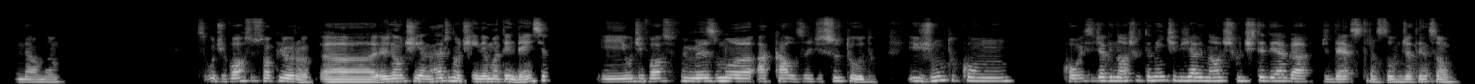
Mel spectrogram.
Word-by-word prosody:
Não, 120 -1 -3
não. 110 -1 -6 1.4
S - - -15
o 145 - -4
divórcio 145 +4 -1
só 150 -2 -1
piorou, 140 -7 +2
hã, 115 0 +4
eu 125 - +5
não 140 0 +3
tinha 145 -3 +2
nada, 150 +5 -1
não 155 -3 +3
tinha 140 -1 -1
nenhuma 130 -1 +3
tendência 135 +8 +2 0.5
e 130 0 0
o 140 - +1
divórcio 145 +1 -2
foi 160 - -3
mesmo 150 +1 +3
a 145 -1 +1
causa 140 -1 -2
disso 140 +4 -2
tudo. 125 -5 +1 0.3
E 155 - -3
junto 185 +6 -2
com 155 -1 -1 0.5
com 145 -1 -1
esse 155 +2 -9
diagnóstico 170 +1 0
eu - - -13
também 180 +1 +1
tive 180 -2 -3
diagnóstico 165 -1 +1
de 160 0 -1
TDAH, 160 -5 0
de 125 - -9
déficit 130 +1 -1
transtorno 125 -1 -2
de 125 - +1
atenção. 125 -3 -2
145 Hz, 170 wpm, -22 LUFS, 130-160 Hz, 1.4 s, eu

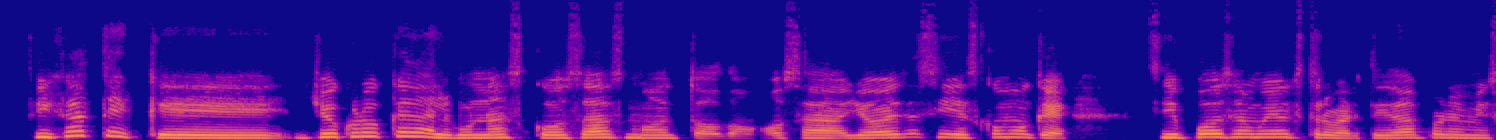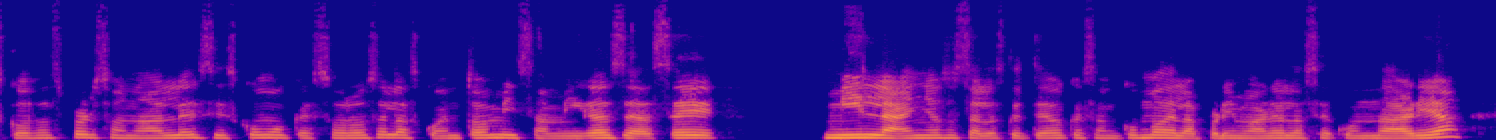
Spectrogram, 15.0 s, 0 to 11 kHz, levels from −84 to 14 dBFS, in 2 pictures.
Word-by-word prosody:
Fíjate 330 +2 +2
que 210 -3 +3
yo 270 +7 +2
creo 310 +1 +1
que 330 - +2
de 315 - +4
algunas 225 -2 +2
cosas, 230 +1 +1
no 210 -2 -1
de 210 - -4
todo, 180 -2 -6
o 195 - -7
sea, 195 -1 0
yo 205 +3 -1
a - - +3
veces 245 +3 -1
sí 255 0 -3
es 230 -3 -1
como 255 -1 -3
que 200 -5 +2 0.4
sí 240 0 +1
puedo 260 +4 +4
ser 255 0 -1
muy 255 0 -1
extrovertida, 210 -3 -2
pero 230 +1 -3
en 215 - -2
mis 200 -2 -5
cosas 200 +1 -7
personales, 210 -2 -3
sí 205 - -5
es 200 - -9
como 220 -1 -3
que 195 0 -9
solo 200 +2 -5
se 230 - -4
las 220 -3 -2
cuento 195 +1 -6
a 210 - +1
mis 215 -2 -1
amigas 185 +3 -1
de 190 - +2
hace 205 +3 +2 0.5
1000 220 +1 +7
años, 200 +1 +4
o 205 - -4
sea, 195 - -4
los 185 0 -6
que 195 - -7
te 190 - -7
digo 195 +1 -4
que 205 - -7
son 190 -1 -10
como 210 +3 -2
de 205 - +2
la 180 -2 -3
primaria 185 +1 -4
o - - -3
la 195 - -4
secundaria, 185 +8 +1
210 Hz, 240 wpm, -19 LUFS, 195-230 Hz, 0.5 s, 1000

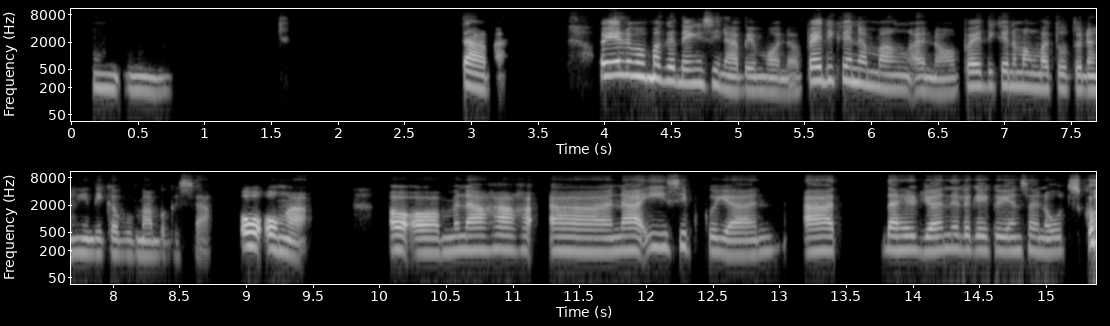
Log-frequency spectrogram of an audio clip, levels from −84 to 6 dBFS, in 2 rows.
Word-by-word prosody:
Mm. 175 -4 -10 2.2
Tama. - - +4 0.7
Hoy, 360 +2 +9
alam 380 -1 +4
mo - - +4
maganda 280 -6 +2
yung 250 - -5
sinabi 180 -6 -4
mo 165 -1 -5
'no. 155 - -9
Puwede 285 +1 +4
ka 290 -1 -1
namang 205 -7 -4
ano, 160 -2 -6
puwede 220 +2 -1
ka 225 0 -5
namang 215 -1 -4
matuto 195 -1 -6
ng 180 -1 -2
hindi 175 -1 -7
ka 175 - -5
bumabagsak. 160 -2 -8 0.2
Oo 245 -3 +7
nga, 160 - +2 0.6
oo 185 -4 +6 0.2
nakaka 210 +1 +2 0.2
ah, 190 -1 +1
naisip 230 +3 0
ko - - -11
'yan 170 +1 -3 0.2
at 200 +1 +3 0.3
dahil 210 0 +1
diyan 200 +1 0
nilagay 210 -2 -3
ko 205 - -5
'yan 200 0 -3
sa 200 -2 -5
notes 190 +2 -3
ko. - - +6
200 Hz, 150 wpm, -21 LUFS, 180-220 Hz, 2.2 s, Hoy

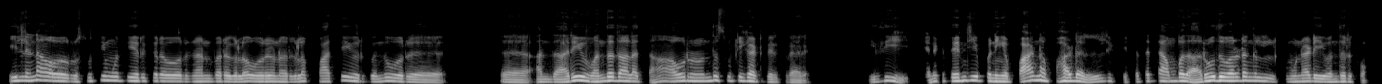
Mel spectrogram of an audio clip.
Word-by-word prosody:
இல்லன்னா 180 +3 +1
ஒரு 150 -4 +1
சுத்தி 160 +5 -6
முத்தி 170 -2 -3
இருக்கிற 155 0 -4
ஒரு 135 -1 -2
நண்பர்களோ, 135 0 0
உறவினர்களோ, 135 +1 0
பார்த்து 135 +5 -6
இவருக்கு 135 -4 -3
வந்து 160 +5 -2
ஒரு 120 -3 -1 1.1
அ - - -6
அந்த 120 0 -5
அறிவு 180 +4 +5
வந்ததால 160 -1 +2
தான் 140 +6 -5
அவர் 165 +2 +1
வந்து 180 +4 0
சுட்டிக்காட்டியிருக்கிறாரு. 120 - -3 0.7
இது 170 +7 -3 0.4
எனக்கு 140 +2 -5
தெரிஞ்சு 180 +4 +3
இப்ப 160 -2 -2
நீங்க 135 -2 +3
பாடின 185 +2 +4
பாடல். 155 -8 +3 0.3
கிட்டத்தட்ட 150 +6 -10
50, 155 0 +3
60 180 +3 +6
வருடங்களுக்கு 165 -7 0
முன்னாடி 140 +1 +1
வந்திருக்கும். 130 0 -4
150 Hz, 145 wpm, -23 LUFS, 135-165 Hz, 1.1 s, 60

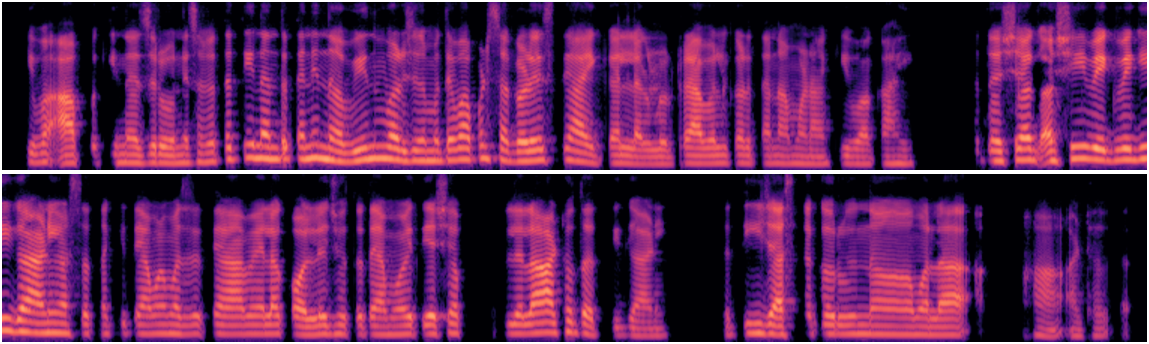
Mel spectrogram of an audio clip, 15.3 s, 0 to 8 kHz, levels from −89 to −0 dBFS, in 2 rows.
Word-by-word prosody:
किंवा 160 +1 -3
आप 140 0 +2
की 145 - -11
नजरो 145 0 -1
ने 140 - -4
समझा, 155 +2 -4
तर 205 - -2
ती 235 - -1
नंतर 215 -2 +2
त्यांनी 215 +2 +1
नवीन 190 +1 +3
व्हर्जनमध्ये, 180 -3 +2
तेव्हा 200 +2 +3
आपण 225 +3 -4
सगळेच 180 +1 +2
ते 195 - -3
ऐकायला 140 -4 +1
लागलो. 125 +1 -4
ट्रॅव्हल 135 0 +1
करताना 135 -1 -6
म्हणा 130 -1 -6
किंवा 130 -2 -6
काही. 130 -1 -8 0.5
तशा, 175 +3 +4
अशी 215 +6 +2
वेगवेगळी 195 +2 +5
गाणी 180 -2 +5
असतात 165 -1 -3
ना 160 - -7
की 170 - -15
त्यामुळे 165 0 -2
माझं 160 -1 -4
त्यावेळेला 160 0 +1
कॉलेज 155 +1 +1
होतं, 155 0 -6
त्यामुळे 150 +1 0
ती 160 - -2
अशी 160 +2 -1
आपल्याला 165 0 -2
आठवतात 180 -2 +1
ती 135 - -13
गाणी. 125 -1 -5 0.4
तर - - -12
ती 170 0 -2
जास्त 150 -1 +2
करून 160 -1 -2
अ, 150 -1 0
मला 140 -1 +1 0.5
हां, - - -6
आठवतात. - - -17
160 Hz, 195 wpm, -25 LUFS, 140-180 Hz, 0.5 s, वेगवेगळी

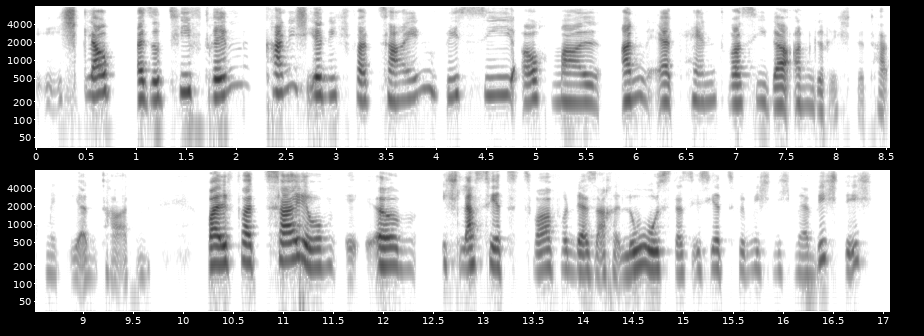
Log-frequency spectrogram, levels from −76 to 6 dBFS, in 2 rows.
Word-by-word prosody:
I - - -28
ich - - -1
glaube 270 +3 +5 0.2
also, 220 0 +2
tief 290 +6 -5
drin 240 +3 +4 0.3
kann 285 +2 +4
ich 345 -2 -8
ihr 260 0 +4
nicht 255 +2 -13
verzeihen, 220 +7 -4
bis 255 +3 -11
sie 260 0 -7
auch 220 +3 -4
mal 195 -2 -4 0.2
anerkennt, 210 -1 -2
was 190 0 -2
sie 200 -1 -15
da 180 0 +4
angerichtet 170 -5 -14
hat - - -14
mit 145 -2 -27
ihren - - -15
Taten. - - -19 0.6
Weil 210 +1 +9
Verzeihung 225 -2 +4
äh, 430 - -17 0.2
ähm, 195 -3 +2 0.3
ich 220 -1 -8
lass 195 +2 +2
jetzt 190 -2 -4
zwar 175 +3 -4
von 175 -2 -14
der 160 0 -1
Sache 160 - -10
los, 175 +2 0
das 150 0 -12
ist 170 0 -14
jetzt 180 -1 -10
für 165 -2 -15
mich 170 -1 -19
nicht 160 0 -23
mehr 145 -1 -16
wichtig, 250 -1 -10
205 Hz, 155 wpm, -24 LUFS, 180-240 Hz, 0.6 s, Weil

